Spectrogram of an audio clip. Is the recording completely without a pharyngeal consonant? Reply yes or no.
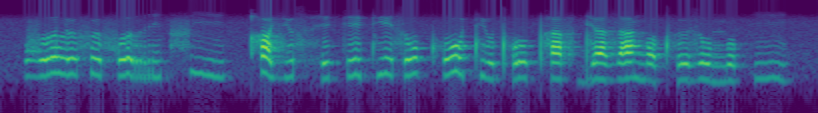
yes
